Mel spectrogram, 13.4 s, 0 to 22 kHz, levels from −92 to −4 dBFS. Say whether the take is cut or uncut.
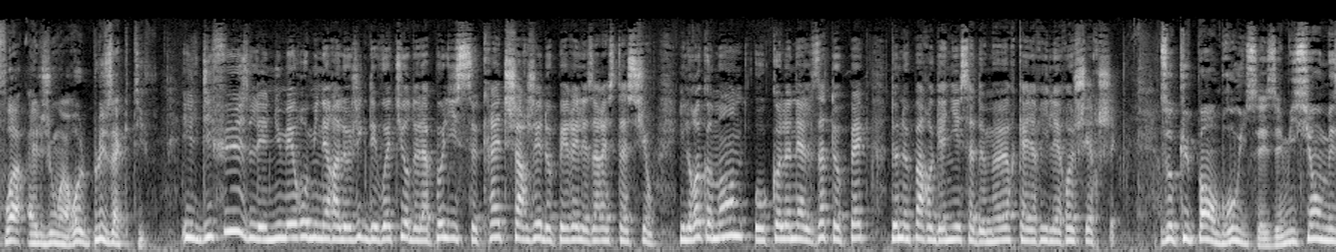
cut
